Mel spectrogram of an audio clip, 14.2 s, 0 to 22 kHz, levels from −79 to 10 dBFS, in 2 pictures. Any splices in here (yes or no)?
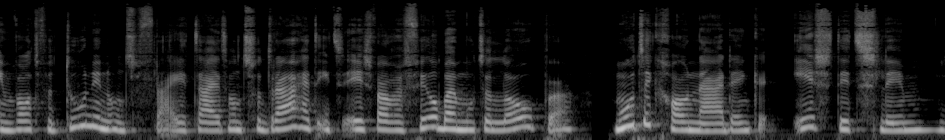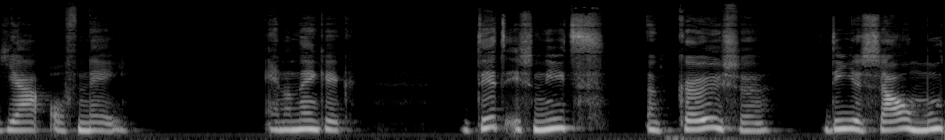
no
